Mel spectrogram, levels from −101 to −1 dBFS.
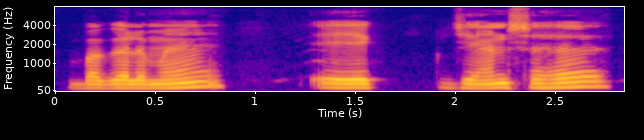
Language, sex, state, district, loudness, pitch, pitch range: Hindi, male, Jharkhand, Deoghar, -15 LUFS, 145 Hz, 140-165 Hz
